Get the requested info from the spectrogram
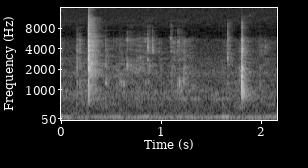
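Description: Handling of a black BB pistol close to the microphone: two sharp plastic clicks, one just after the start and one near the end, with faint rubbing in between.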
